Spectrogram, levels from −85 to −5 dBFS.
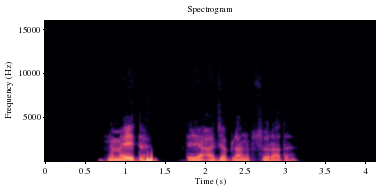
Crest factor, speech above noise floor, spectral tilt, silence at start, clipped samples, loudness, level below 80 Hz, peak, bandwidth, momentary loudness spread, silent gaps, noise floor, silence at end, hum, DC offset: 24 dB; 58 dB; -9.5 dB/octave; 0.65 s; under 0.1%; -23 LUFS; -38 dBFS; 0 dBFS; 5 kHz; 18 LU; none; -80 dBFS; 1 s; none; under 0.1%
